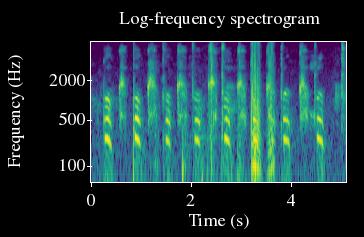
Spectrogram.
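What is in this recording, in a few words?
"book", spoken word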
